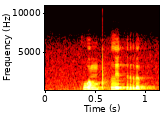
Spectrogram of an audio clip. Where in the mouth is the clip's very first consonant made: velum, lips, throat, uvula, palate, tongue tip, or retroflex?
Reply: velum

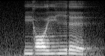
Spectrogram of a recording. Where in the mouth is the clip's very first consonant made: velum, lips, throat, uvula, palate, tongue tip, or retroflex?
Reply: palate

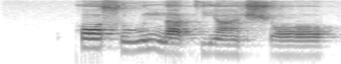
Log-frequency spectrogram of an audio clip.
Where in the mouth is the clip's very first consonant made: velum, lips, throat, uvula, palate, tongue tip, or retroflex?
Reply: velum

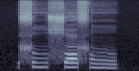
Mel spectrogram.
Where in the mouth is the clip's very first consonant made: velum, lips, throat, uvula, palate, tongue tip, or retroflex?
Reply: tongue tip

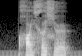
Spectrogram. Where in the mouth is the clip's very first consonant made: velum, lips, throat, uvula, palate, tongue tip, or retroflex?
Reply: uvula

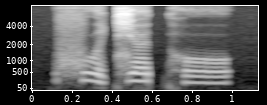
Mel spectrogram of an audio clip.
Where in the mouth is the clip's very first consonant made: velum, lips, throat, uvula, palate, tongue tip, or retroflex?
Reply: lips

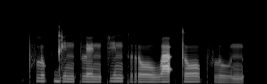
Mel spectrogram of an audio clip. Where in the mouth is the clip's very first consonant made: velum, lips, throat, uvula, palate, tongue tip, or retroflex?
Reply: lips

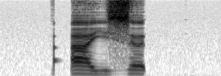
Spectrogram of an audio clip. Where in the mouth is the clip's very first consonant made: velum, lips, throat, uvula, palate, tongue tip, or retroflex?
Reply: throat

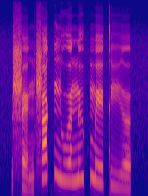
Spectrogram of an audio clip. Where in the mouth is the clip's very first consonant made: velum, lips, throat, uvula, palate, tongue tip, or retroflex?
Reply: retroflex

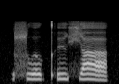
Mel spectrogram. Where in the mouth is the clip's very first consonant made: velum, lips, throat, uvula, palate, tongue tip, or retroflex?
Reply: tongue tip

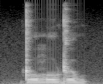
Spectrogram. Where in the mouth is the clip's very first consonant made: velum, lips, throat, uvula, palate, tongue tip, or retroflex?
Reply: retroflex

